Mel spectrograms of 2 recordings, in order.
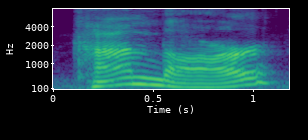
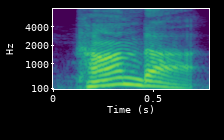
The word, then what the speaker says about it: Khanda: And this Kandar, let me see if I'm pronouncing that right. Khanda. Sorry, this Khanda.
